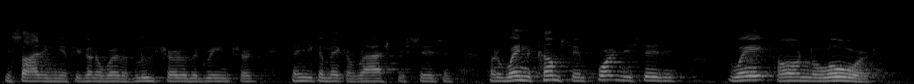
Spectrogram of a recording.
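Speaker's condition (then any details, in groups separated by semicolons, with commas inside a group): No condition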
